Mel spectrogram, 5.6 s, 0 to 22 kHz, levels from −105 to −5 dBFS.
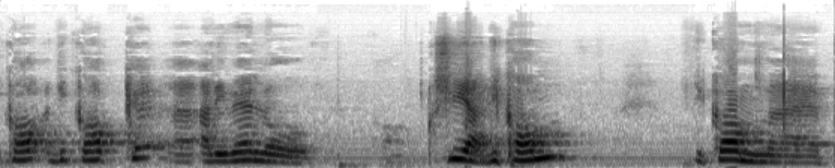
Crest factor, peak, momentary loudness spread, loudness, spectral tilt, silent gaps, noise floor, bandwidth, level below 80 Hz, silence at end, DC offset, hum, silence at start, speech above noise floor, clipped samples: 16 dB; 0 dBFS; 16 LU; -15 LUFS; -7 dB/octave; none; -46 dBFS; 9.2 kHz; -54 dBFS; 0.05 s; under 0.1%; 50 Hz at -35 dBFS; 0.05 s; 32 dB; under 0.1%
